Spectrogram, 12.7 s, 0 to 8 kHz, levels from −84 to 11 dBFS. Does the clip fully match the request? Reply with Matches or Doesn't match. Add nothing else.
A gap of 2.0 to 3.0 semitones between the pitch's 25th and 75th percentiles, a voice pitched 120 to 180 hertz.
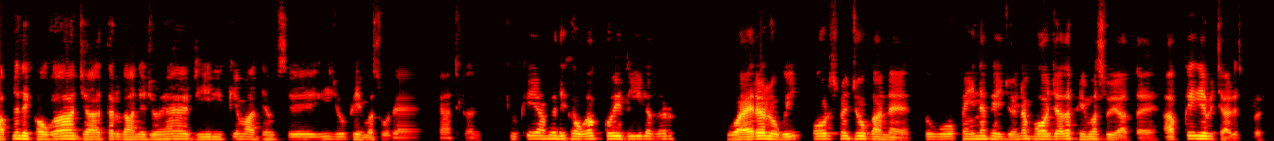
Matches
